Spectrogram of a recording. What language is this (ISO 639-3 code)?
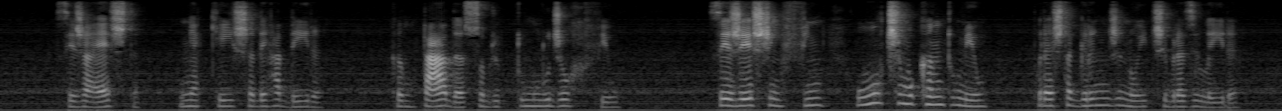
por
